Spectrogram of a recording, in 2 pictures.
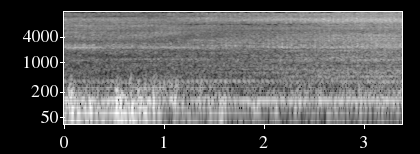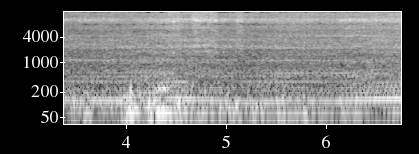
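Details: Opel Corsa 1.0 turbo B10XFT three-cylinder petrol idling: uneven beat with light tapping over low rumble; compression 100 psi on two cylinders, 200 on third, hard or no start, runs poorly, no fault codes after P0192 fixed.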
